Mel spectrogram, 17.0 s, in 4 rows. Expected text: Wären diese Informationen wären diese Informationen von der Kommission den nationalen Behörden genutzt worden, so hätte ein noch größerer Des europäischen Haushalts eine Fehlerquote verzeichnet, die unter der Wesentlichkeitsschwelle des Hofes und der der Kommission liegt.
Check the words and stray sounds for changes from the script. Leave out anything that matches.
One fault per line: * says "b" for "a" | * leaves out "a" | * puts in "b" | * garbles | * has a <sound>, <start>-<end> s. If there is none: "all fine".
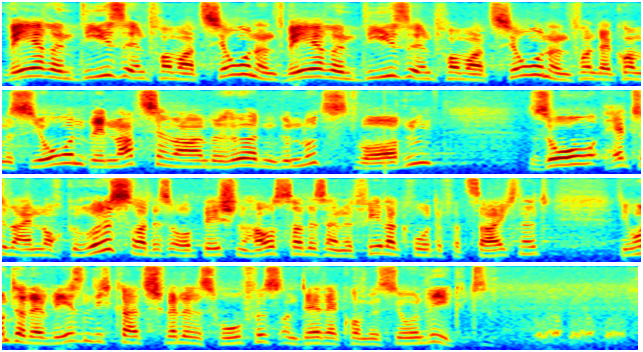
* has a laugh, 16.3-16.9 s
